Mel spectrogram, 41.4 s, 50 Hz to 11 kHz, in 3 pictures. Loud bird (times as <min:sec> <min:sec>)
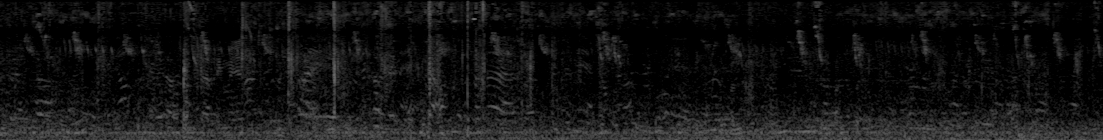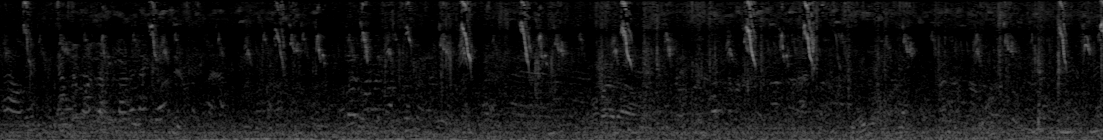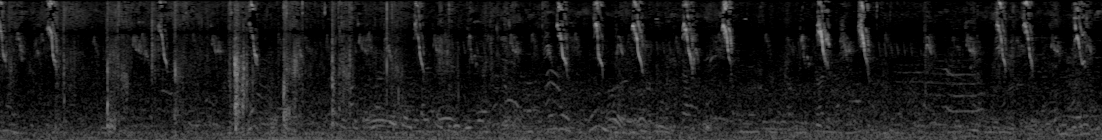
0:32.8 0:41.3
